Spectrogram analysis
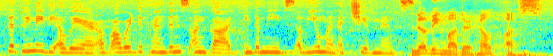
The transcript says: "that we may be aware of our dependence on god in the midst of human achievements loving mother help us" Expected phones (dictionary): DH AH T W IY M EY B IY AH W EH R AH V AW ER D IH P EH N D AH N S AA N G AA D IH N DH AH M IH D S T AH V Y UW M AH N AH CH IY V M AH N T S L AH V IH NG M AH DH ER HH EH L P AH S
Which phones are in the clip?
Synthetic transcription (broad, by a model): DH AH T W IY M EY B IY AH W EH R AH V AW ER D IH P EH N D AH N S AA N G AA D IH N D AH M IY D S AH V Y UW M AH N AH CH IY V M AH N T S L AH V IH NG M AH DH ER HH EH L P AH S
